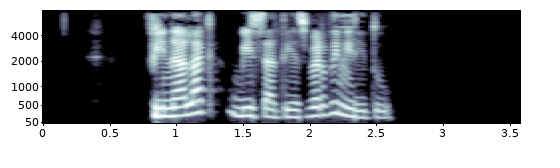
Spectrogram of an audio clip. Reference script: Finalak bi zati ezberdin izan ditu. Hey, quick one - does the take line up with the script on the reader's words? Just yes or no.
no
